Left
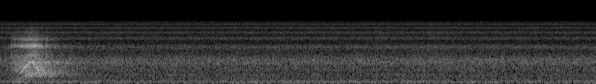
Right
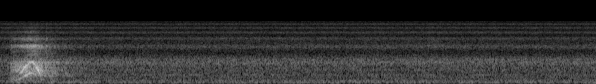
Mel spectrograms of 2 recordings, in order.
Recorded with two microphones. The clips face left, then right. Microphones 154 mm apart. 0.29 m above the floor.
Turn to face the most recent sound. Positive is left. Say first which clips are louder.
# right 6 dB
turn(degrees=-45)  # may be behind; listen again after turning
